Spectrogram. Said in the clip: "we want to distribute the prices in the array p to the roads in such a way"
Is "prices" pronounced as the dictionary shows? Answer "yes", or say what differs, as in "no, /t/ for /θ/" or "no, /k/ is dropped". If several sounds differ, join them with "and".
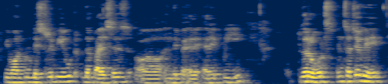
yes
